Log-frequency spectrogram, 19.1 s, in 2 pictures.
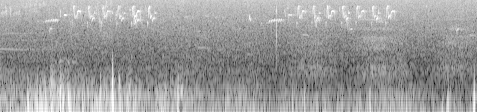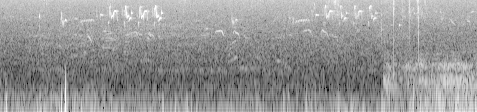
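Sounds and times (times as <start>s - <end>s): small birds chirping: 0.0s - 19.0s
low rumble: 17.2s - 19.0s.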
